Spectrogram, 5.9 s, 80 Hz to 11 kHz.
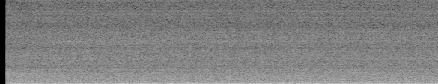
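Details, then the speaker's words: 2000 GMC Yukon 5.7L Vortec V8 with 163,011 miles, no smoke. Steady, even low rumble at idle under hiss, with no knocks, misses or surging; it runs excellent. "163,000 miles. As you can hear, it runs excellent."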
